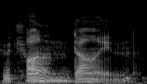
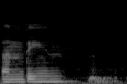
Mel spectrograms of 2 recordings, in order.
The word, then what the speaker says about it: Undine: Undy. Actually, it's pronounced undine.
